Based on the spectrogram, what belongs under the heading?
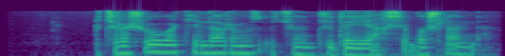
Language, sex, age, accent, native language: Uzbek, male, 18-24, Qashqadaryo, Uzbek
